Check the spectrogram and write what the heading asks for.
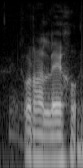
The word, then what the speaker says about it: Corralejo: It's called Quita Peñas or Corale. Corralejo.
